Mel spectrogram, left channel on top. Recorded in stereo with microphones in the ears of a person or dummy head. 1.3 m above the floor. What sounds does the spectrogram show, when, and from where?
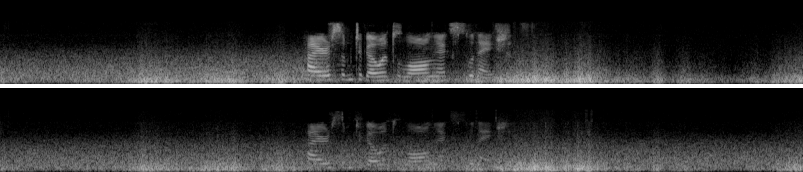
3.1 s a woman speaking: 55° left (ahead or behind)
